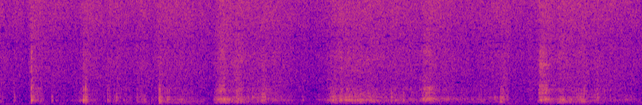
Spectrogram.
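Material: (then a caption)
Plastic. Fingertips and nails scratch and tap across the lid of a closed, hollow, black textured hard plastic airbrush case. Quiet, sharp taps alternate with short scratchy rustles, giving a dry, hollow midrange sound with almost no ring.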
